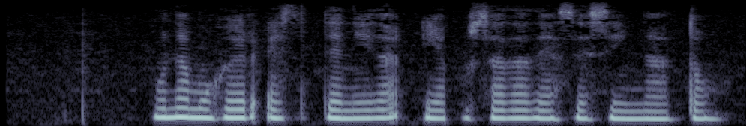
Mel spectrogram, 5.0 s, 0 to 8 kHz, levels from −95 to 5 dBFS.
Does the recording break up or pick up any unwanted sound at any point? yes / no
no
